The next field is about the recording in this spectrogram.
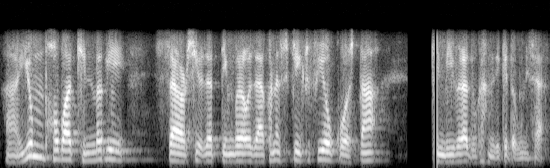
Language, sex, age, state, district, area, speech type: Manipuri, male, 60+, Manipur, Churachandpur, urban, conversation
